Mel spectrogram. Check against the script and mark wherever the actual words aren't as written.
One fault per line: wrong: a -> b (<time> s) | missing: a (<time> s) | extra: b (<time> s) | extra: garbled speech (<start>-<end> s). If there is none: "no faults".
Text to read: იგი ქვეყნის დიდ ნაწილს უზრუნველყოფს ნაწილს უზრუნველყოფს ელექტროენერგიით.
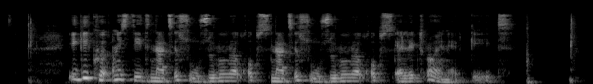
no faults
